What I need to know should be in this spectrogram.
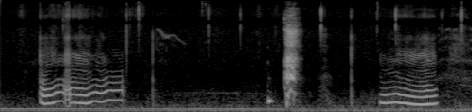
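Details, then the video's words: Burmese cat named Emma Rose making little noises while asleep indoors: two drawn-out, slightly wavering moan-like tones about a second long, separated by a quiet snuffle and a brief rustle, over a steady low room hum. "Emma Rose the Burmese cat making sleep noises"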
